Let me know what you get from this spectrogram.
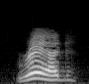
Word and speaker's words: read: Red is someone who has read something. It's reading in the past. Okay? And then you get down, for your part, read my letter. It's spelled exactly like R-E-A-D. It's R-E-A-D here.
